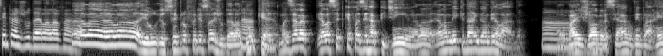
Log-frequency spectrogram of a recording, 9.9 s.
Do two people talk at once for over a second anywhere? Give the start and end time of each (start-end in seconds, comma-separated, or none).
none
